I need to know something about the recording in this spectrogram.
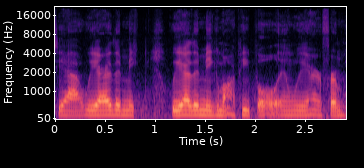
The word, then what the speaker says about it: Mi'kmaq: Mind you, a lot of the time they come in and pronounce our names wrong, but it's our duty, myself and my staff, to nonchalantly introduce them and Mi'kmaq people as Mi'kmaq. If they refer to us as Micmac, it's we are the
